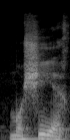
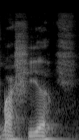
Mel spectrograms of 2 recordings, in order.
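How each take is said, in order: First: The word is said with Yiddish pronunciation. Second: The word is said with Hebrew pronunciation. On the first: This is how Yiddish speakers say it. "como é dito uh, no, no Yiddish" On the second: This is how Hebrew speakers say it. "que é como a pronúncia no hebraico"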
